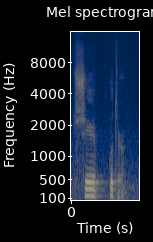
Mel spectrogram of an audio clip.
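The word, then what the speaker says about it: shared_ptr: These are pronounced SharePutter.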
